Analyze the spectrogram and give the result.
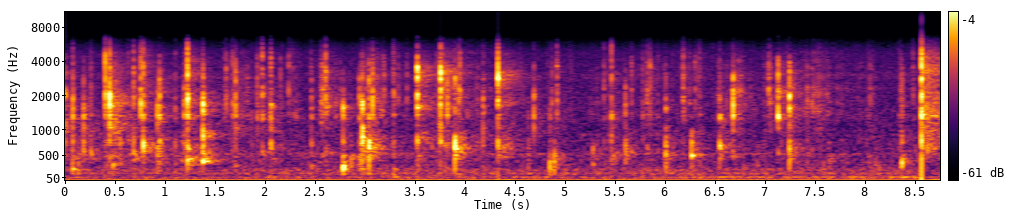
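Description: Long nails tap rapidly and irregularly on the sealed lid and sides of an unwrapped foam instant noodle cup. The result is a dense stream of short, dry, bright clicks with almost no ring, some landing sharper and louder than others over a faint hiss.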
